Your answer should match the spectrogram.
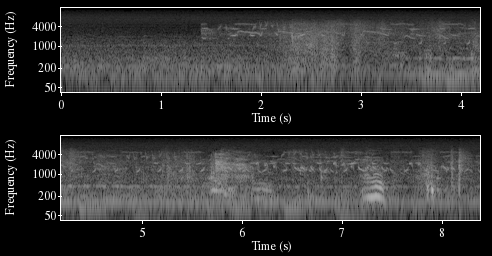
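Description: Jungle ambience of many birds chirping and calling, starting about a second and a half in, over a steady low hum, with a louder short call near the end.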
